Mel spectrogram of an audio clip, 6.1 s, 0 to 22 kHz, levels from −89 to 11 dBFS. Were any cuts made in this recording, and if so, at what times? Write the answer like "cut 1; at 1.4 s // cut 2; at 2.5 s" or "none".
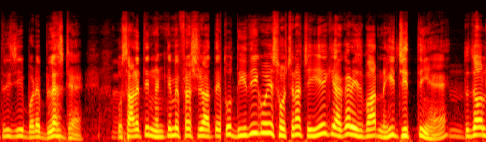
cut 1; at 1.3 s // cut 2; at 2.8 s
